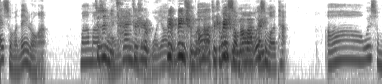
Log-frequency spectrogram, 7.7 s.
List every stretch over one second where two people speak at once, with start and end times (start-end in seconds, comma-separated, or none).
1.9-5.4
